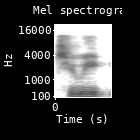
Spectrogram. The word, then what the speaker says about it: Towhey: Yes, you can find me on Instagram at Jack Tuohy Calk.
